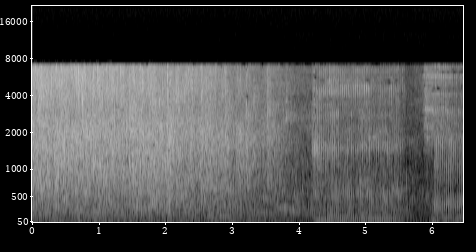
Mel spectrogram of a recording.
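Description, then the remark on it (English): A person wearing a frock snores loudly, starting with a long, harsh rasping breath that fades, then a lower buzzing snore and the start of another, with no talking. “Here, who is that snoring in that frock?”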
